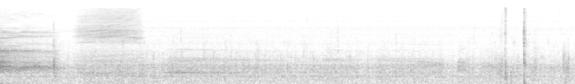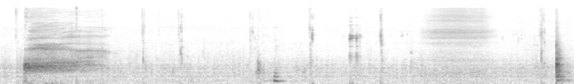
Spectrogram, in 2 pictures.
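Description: A man exhales loudly in satisfaction.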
